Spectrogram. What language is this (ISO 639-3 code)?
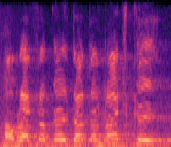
mai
